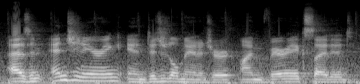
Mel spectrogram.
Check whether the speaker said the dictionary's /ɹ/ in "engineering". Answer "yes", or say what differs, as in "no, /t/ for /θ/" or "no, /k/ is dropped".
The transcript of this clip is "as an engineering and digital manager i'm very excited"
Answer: yes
